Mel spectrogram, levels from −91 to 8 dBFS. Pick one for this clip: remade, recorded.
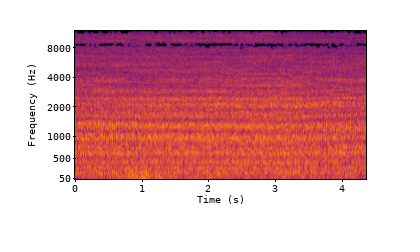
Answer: recorded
